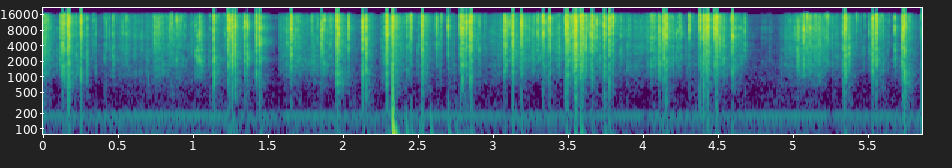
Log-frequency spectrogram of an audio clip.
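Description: Gloved fingertips snap small, dry, brittle lasagna shards over a heap of broken pasta, making a rapid string of sharp, bright cracks and crinkles. Each crack dies away almost at once, over a steady low hum.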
